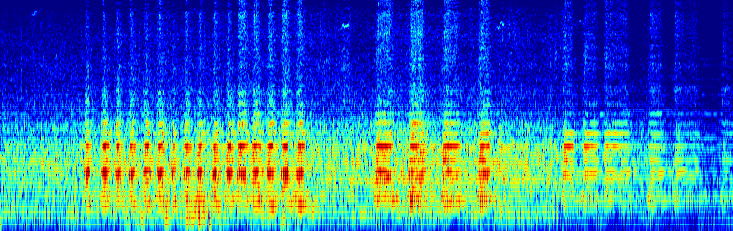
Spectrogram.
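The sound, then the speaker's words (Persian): A car engine cranks with a quick rhythmic chugging as someone gets into the car, then horn honks blare in several short bursts, loud, with no voices. “سوار ماشین شد، گفتیم ما رو میرسونی تا وسط شهر؟”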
